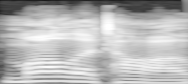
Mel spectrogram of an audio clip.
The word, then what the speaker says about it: Molotov: Molotov.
